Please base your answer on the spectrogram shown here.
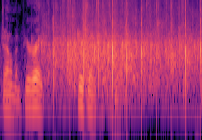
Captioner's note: applause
